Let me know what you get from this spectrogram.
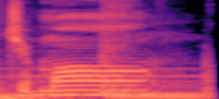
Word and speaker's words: Jamaal: And if you're on Instagram, make sure you're following me at Jamal, _Jamal.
